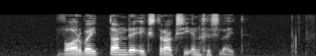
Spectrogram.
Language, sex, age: Afrikaans, male, 22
